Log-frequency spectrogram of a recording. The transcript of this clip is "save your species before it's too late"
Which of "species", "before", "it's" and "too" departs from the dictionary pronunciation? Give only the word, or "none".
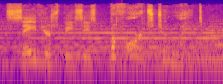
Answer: none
